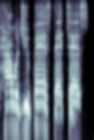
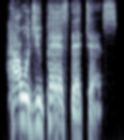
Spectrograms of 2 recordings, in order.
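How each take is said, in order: First: It sounds like a confrontational, challenging question. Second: It sounds like a sincere, curious question. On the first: The asker is testing or provoking the listener. "not being like" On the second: The asker genuinely wants to know the answer. "this is just me really wanting to know"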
